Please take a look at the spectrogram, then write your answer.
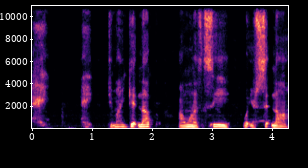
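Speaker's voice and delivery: very quiet, hushed, barely audible whispered aside. Retelling how JD Vance kept whispering to the Pope: imitating JD Vance whispering. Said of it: "He kept whispering to the Pope".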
